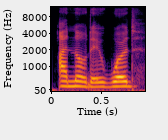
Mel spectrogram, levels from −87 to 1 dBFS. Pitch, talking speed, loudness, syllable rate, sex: 185 Hz, 255 wpm, -16 LUFS, 5.3 syllables/s, female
